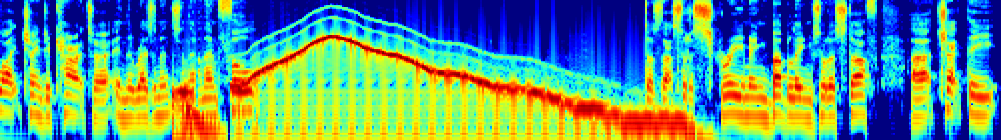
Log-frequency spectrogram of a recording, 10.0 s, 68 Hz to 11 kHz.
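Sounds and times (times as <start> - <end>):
low sawtooth synth note: 1.7 - 7.2
resonant synth filter sweep: 1.7 - 7.3.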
